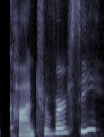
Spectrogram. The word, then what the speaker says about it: controversy: The stress is on the first syllable in British English and the final syllable sounds completely different. controversy American, controversy.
